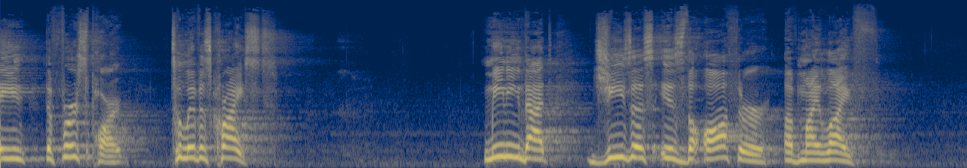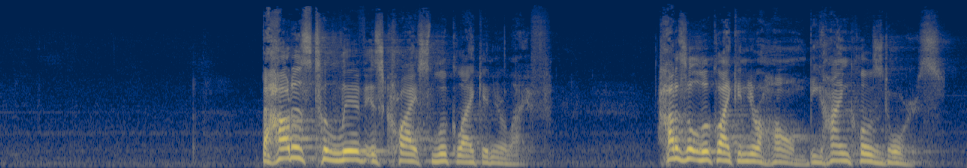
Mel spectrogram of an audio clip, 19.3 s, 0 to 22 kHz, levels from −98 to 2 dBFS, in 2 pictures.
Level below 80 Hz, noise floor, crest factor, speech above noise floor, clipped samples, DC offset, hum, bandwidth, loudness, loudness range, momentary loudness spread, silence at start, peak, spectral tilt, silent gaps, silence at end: -66 dBFS; -65 dBFS; 20 dB; 43 dB; under 0.1%; under 0.1%; none; 16.5 kHz; -22 LUFS; 7 LU; 14 LU; 0 s; -4 dBFS; -6 dB/octave; none; 0.35 s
